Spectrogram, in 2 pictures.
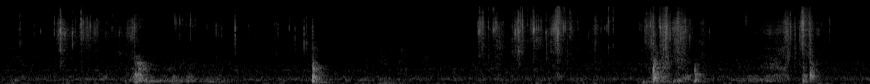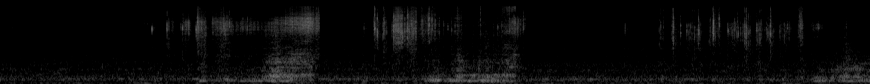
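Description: A long knife sawing through a cream-filled chocolate sponge cake in four bouts of strokes, with a rasping, crinkling sound from the crust and the paper sheet beneath and a few sharp knocks of the blade.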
